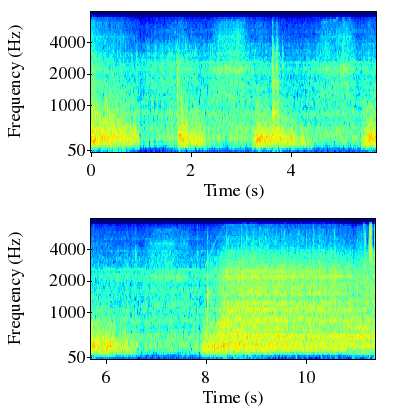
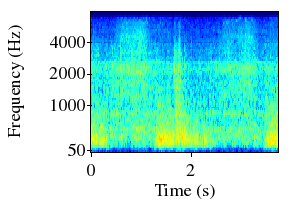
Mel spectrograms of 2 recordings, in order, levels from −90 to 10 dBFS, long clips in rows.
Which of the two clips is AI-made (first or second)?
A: second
